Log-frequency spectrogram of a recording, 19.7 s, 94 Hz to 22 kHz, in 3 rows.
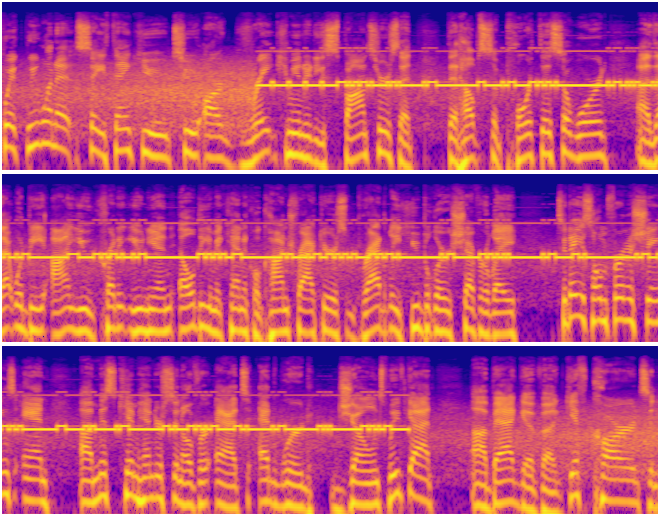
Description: RTTY (45.45 baud, 170 Hz shift), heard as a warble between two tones, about 1550 Hz centre, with speech in English. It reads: DEMA PASSAT NA LOLA I NA JANA VOLEN ANAR A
